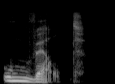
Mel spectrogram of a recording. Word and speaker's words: Umwelt: And the word is Umwelt. – Umwelt? – It's German. Yeah, it's spelled U-M-W-E-L-T. Okay. So it's always going to be italicized in English, and it's spelled U-M-W-E-L-T.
